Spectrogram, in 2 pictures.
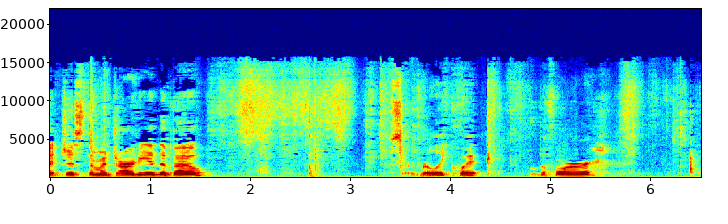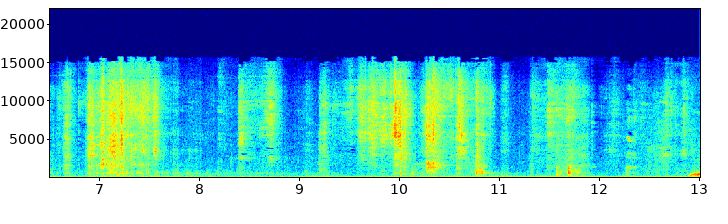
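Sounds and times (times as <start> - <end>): ribbon rustling and crinkling: 1.6 - 3.8, 5.6 - 13.0.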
